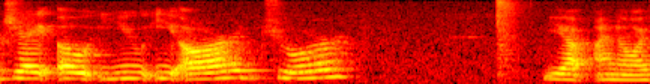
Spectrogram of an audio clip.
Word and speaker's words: Jouer: This is the, I can never pronounce this right. Jouer, J-O-U-E-R, Jouer.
